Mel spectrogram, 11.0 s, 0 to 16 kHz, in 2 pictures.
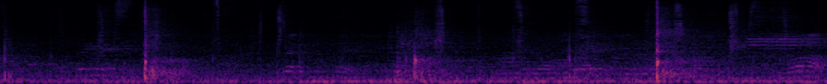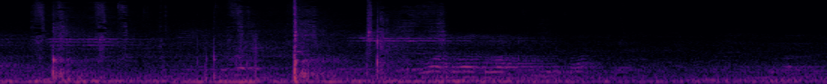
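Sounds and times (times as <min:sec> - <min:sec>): tennis ball struck by racket: 0:00.0 - 0:02.0, 0:02.6 - 0:05.0, 0:05.7 - 0:08.5.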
